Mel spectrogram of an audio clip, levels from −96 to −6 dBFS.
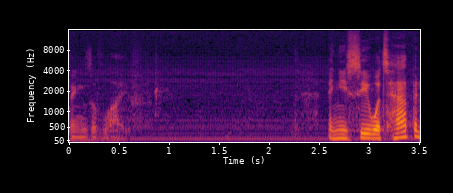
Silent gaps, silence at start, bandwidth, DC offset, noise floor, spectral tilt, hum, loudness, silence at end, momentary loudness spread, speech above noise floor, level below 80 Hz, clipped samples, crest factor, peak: none; 0 s; 16 kHz; under 0.1%; -58 dBFS; -4.5 dB/octave; 60 Hz at -60 dBFS; -34 LUFS; 0 s; 26 LU; 24 dB; -68 dBFS; under 0.1%; 22 dB; -14 dBFS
